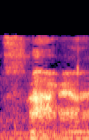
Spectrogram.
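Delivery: a hushed, breathless curse under the breath; whispered swear of worry. Retold or imitated. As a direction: mutter it to yourself so nobody hears. Inner thought while waiting nervously.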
